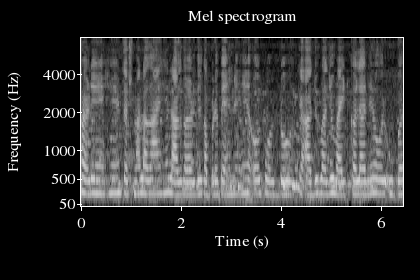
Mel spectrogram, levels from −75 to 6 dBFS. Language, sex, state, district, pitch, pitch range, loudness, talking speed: Hindi, female, Chhattisgarh, Balrampur, 235 Hz, 225-245 Hz, -16 LUFS, 225 wpm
